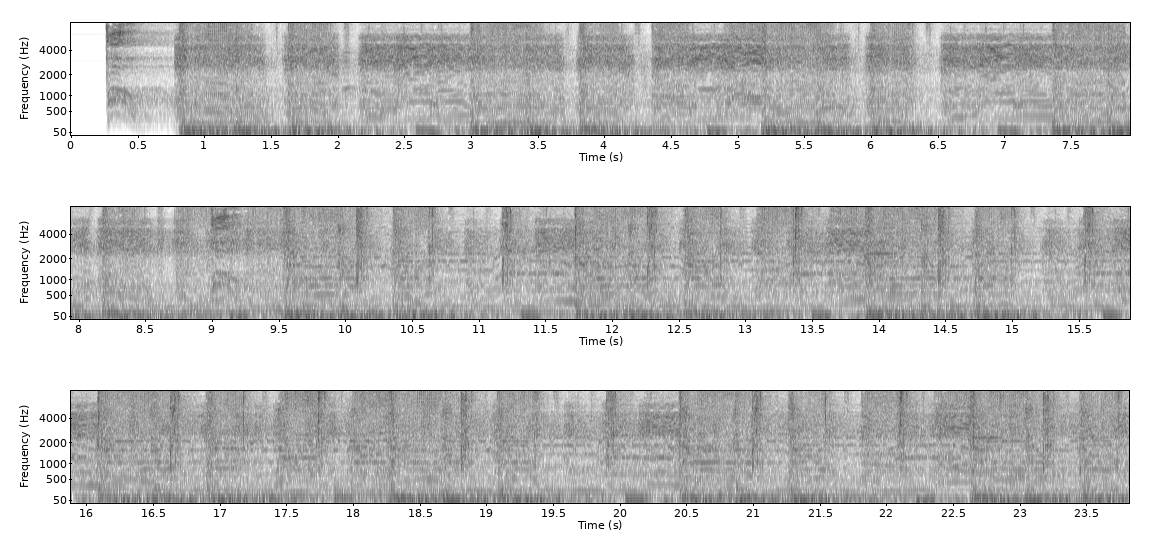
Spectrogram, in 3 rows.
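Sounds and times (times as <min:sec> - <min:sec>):
powerful anthem: 0:00.3 - 0:23.8.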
